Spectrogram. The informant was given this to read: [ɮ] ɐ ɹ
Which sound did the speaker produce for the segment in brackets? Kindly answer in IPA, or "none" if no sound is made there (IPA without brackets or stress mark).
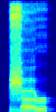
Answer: ɮ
